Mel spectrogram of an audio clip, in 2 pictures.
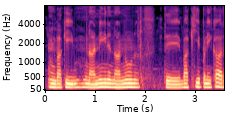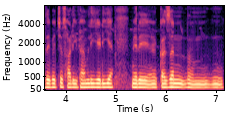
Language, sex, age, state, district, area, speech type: Dogri, male, 18-30, Jammu and Kashmir, Udhampur, rural, spontaneous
